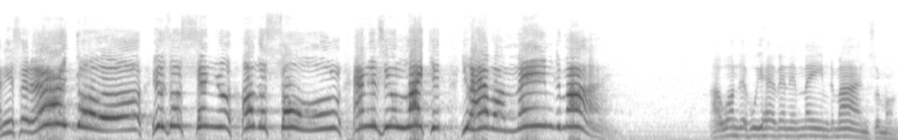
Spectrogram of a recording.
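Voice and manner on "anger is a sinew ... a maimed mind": acted, booming, very high, drawn-out preacher's shout. A preacher quotes a man's words on anger, retelling a thunderous shout. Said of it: "shouted out one day in a thunderous voice".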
